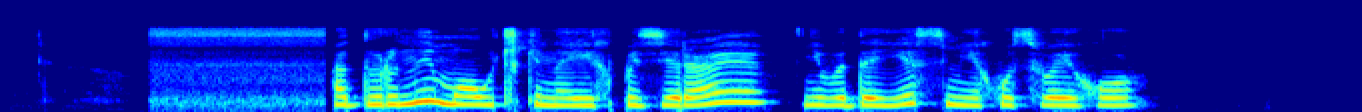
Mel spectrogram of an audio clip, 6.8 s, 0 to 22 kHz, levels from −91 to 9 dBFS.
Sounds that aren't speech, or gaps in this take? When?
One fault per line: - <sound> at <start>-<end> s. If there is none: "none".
none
